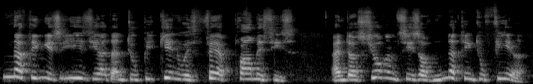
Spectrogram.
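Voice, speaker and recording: A man putting on a shrill, scolding sickly wife. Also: normal speed. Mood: suspicious. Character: sickly suspicious shrill wife, middle-aged woman.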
